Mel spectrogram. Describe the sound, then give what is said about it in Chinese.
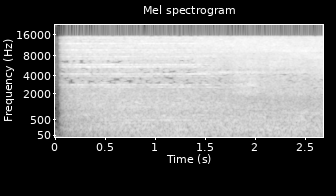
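Steady, loud roar of a Fuxing high-speed train pulling away from platform 15 at Beijing South station. The broad rushing noise stays even throughout with no pauses. “早上8点55分，开往长沙南的高83次复兴号高铁列车从北京南站15号站台驶出。”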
